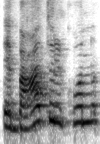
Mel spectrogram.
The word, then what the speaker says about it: ابعتلكن: راح ابعتلكن مصاري قريبا. I will send you money soon. راح ابعتلكن مصاري قريبا. راح ابعت, I will send, and then لكن, to you literally, and it's pronounced as one word.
